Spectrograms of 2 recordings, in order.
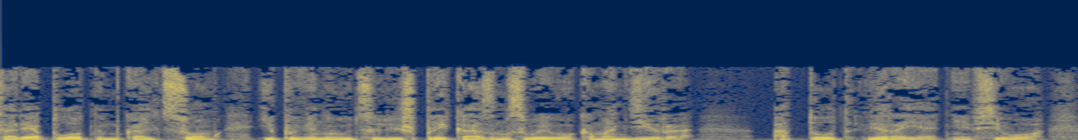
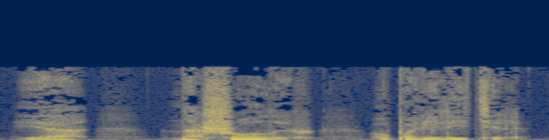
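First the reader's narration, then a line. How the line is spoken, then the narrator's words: Whisper. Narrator (Russian): прошептал Гаумата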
